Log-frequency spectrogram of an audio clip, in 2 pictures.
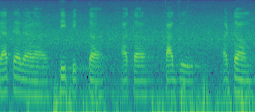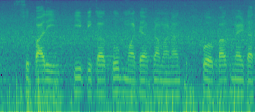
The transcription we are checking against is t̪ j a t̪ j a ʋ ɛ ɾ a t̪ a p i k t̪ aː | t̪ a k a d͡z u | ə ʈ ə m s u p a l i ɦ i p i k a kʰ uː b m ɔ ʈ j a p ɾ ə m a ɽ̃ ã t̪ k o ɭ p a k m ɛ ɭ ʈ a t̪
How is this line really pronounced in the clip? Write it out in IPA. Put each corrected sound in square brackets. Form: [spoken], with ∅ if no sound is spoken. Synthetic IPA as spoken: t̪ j a t̪ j a ʋ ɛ [ɭ] a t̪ [i] p i k t̪ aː | t̪ a k a d͡z u | ə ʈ ə m s u p a [ɾ] i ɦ i p i k a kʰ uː b m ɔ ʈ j a p ɾ ə m a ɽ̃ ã t̪ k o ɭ p a k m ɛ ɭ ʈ a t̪

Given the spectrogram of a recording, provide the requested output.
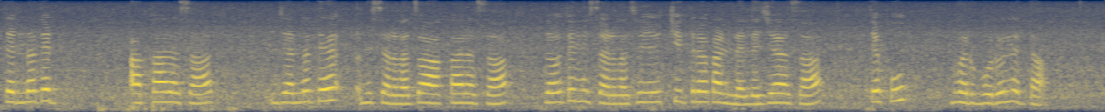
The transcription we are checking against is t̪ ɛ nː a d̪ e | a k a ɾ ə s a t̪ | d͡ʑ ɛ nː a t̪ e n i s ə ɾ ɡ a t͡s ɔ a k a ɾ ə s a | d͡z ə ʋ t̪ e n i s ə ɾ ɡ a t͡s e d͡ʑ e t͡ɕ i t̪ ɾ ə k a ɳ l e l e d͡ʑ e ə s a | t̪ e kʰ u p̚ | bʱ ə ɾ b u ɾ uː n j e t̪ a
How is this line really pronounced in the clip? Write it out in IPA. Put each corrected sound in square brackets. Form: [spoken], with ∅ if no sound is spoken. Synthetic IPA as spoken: t̪ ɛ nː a [t̪] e | a k a ɾ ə s a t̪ | d͡ʑ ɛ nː a t̪ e n i s ə ɾ ɡ a t͡s ɔ a k a ɾ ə s a | d͡z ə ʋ t̪ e n i s ə ɾ ɡ a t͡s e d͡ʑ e t͡ɕ i t̪ ɾ ə k a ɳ l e l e d͡ʑ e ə s a | t̪ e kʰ [uː] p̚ | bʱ ə ɾ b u ɾ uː n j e t̪ a

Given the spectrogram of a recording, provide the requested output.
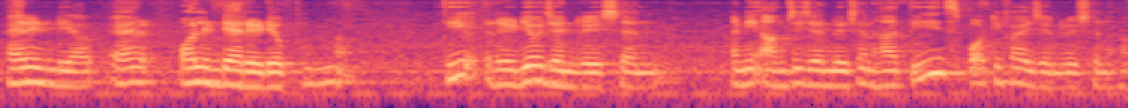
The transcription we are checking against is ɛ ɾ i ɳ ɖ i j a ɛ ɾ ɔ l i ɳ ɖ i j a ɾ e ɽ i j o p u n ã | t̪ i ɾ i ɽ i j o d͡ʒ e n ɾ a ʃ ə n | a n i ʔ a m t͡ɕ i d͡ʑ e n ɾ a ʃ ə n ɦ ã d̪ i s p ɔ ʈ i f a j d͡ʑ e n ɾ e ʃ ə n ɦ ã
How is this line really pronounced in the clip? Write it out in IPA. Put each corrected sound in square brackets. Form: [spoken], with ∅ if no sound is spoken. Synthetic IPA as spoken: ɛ ɾ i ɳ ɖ i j a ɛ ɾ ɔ l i ɳ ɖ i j a ɾ e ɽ i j o p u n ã | t̪ i ɾ [e] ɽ i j o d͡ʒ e n ɾ [e] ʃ ə n | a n i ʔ a m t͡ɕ i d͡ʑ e n ɾ [e] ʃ ə n ɦ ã [t̪] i s p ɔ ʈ i f a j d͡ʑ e n ɾ e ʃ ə n ɦ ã

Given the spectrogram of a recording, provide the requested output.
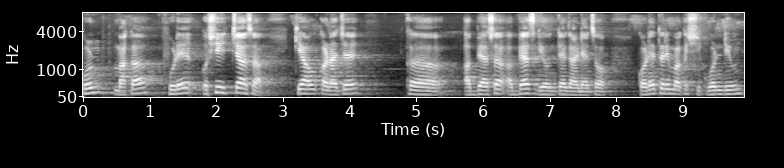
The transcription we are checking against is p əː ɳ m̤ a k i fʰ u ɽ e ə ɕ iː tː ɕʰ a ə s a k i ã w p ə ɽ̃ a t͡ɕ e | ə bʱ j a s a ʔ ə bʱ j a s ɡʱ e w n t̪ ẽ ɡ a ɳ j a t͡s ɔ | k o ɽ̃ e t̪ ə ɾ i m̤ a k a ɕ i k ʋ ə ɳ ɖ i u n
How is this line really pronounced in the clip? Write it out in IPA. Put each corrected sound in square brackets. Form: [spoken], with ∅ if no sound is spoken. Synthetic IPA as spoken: p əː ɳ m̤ a k [a] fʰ u ɽ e ə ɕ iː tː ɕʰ a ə s a k i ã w [k] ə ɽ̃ a t͡ɕ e | ə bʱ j a s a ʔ ə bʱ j a s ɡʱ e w n t̪ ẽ ɡ a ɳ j a t͡s ɔ | k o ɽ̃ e t̪ ə ɾ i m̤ a k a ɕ i k ʋ ə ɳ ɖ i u n

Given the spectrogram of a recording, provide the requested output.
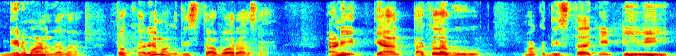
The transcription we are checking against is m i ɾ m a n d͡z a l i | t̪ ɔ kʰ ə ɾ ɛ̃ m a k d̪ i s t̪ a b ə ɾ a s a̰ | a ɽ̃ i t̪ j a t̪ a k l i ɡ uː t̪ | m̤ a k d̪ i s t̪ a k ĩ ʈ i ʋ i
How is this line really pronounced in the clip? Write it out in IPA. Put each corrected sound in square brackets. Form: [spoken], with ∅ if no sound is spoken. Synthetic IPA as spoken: [n] i ɾ m a [ɳ] d͡z a l [a] | t̪ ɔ kʰ ə ɾ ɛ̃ m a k d̪ i s t̪ a b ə ɾ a s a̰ | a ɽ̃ i t̪ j a t̪ a k l [a] ɡ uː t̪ | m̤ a k d̪ i s t̪ a k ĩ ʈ i ʋ i

